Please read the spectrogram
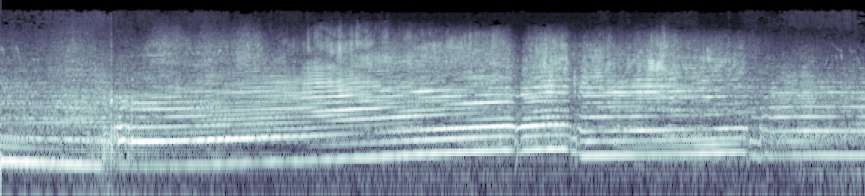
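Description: Car engine being driven hard on a race circuit. Its pitch sinks, then climbs steadily for about four seconds under acceleration, and steps down sharply twice in the second half, as at gear changes or lifting off.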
